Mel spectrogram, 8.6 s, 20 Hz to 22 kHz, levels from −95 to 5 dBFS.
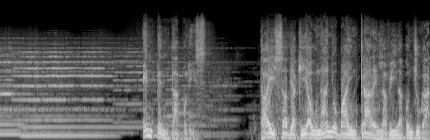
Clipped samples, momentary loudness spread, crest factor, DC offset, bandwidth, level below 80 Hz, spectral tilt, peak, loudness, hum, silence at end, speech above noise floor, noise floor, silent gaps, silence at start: under 0.1%; 13 LU; 12 dB; under 0.1%; 13 kHz; -34 dBFS; -6 dB/octave; -4 dBFS; -16 LUFS; none; 0 s; 34 dB; -48 dBFS; none; 0 s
